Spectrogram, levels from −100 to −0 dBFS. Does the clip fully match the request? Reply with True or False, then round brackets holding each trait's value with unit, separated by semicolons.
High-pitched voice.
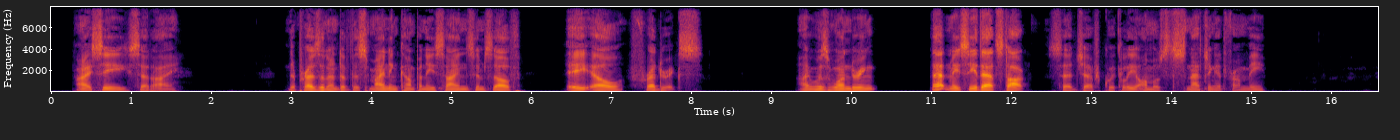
False (115 Hz)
